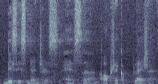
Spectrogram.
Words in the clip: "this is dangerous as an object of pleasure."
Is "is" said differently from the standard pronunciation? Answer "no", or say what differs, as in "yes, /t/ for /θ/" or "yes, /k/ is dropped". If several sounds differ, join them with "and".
yes, /s/ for /z/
